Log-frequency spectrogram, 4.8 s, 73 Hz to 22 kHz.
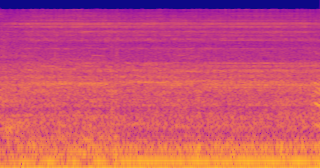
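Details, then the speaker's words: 1993 Ford Louisville truck that sat 12–13 years, first run: the diesel idles with a deep, steady rumble and no knocking, though a drive belt is unhappy. Normal running. "I don't know if you guys can hear it, but the motor is liking life. Boy, it's running."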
